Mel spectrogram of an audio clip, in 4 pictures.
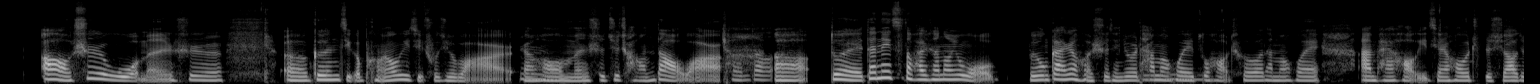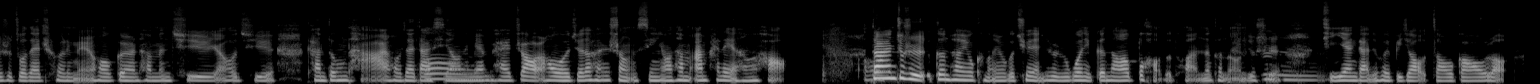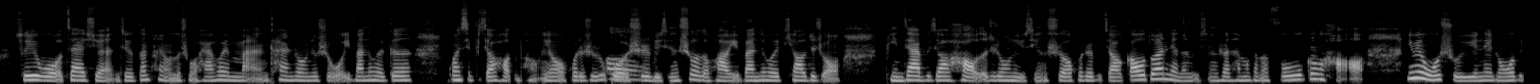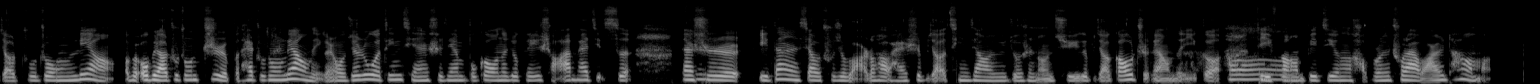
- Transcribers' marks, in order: teeth sucking
- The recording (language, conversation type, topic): Chinese, podcast, 你更倾向于背包游还是跟团游，为什么？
